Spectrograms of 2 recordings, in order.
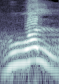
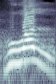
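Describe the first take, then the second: No difference in how they are said.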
